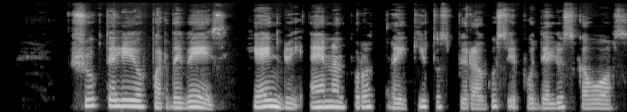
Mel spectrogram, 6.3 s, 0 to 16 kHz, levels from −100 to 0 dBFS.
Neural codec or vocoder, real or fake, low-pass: none; real; 14.4 kHz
